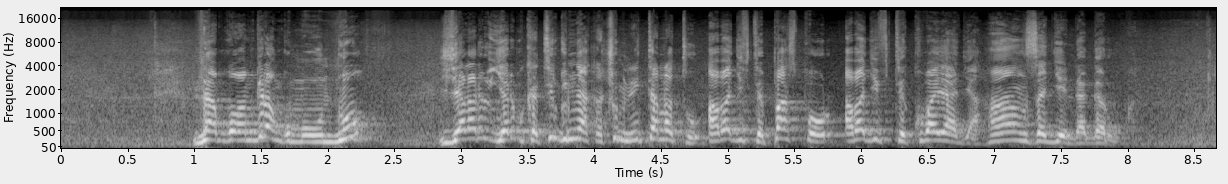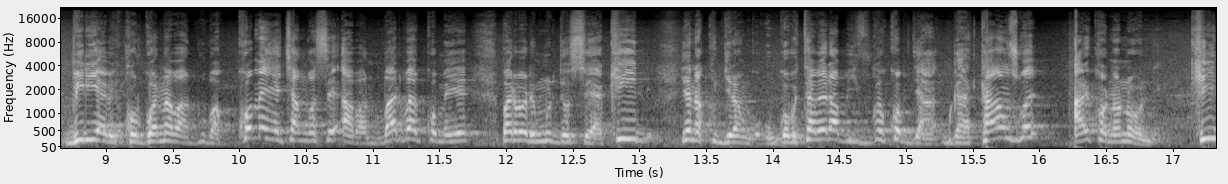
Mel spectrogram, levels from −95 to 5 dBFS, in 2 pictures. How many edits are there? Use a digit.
1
